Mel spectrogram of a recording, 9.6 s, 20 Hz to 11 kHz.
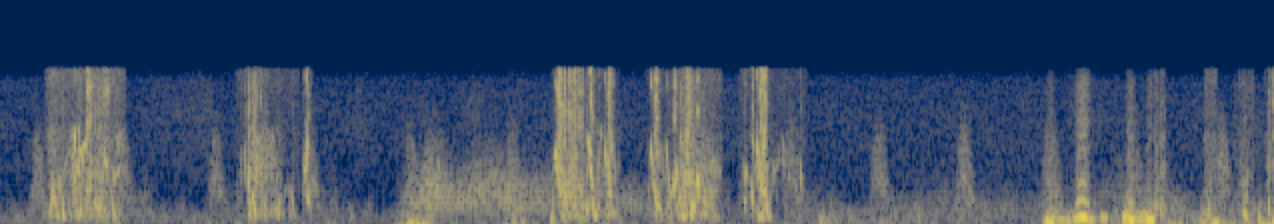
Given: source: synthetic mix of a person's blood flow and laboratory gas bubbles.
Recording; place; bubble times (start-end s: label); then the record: Doppler ultrasound of blood flow; subclavian vein
0.33-0.94 s: bubbles
1.77-2.35 s: bubbles
4.13-4.67 s: bubbles
4.85-5.43 s: bubbles
5.54-6.05 s: bubbles
8.65-8.76 s: bubbles
9.03-9.12 s: bubbles
9.29-9.40 s: bubbles
9.48-9.56 s: bubbles
From the record:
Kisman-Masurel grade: 222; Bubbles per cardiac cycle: several, 3 to 8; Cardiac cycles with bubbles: 10 to 50%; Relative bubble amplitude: moderate (0.250 to 0.450); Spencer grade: 2 (many but less than half of the cardiac periods contain bubble signals, singularly or in groups); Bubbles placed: anywhere in the cardiac cycle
